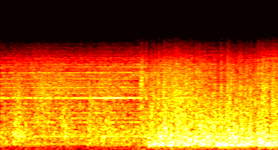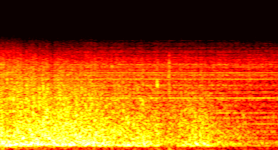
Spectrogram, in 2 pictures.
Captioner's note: explosion blasting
